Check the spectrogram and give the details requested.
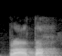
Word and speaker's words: प्रातः: हमेशा स्वर होगा, तो जैसे प्रातः जब लिखा है प्रातः, तो यहाँ पर इसका उच्चारण हा की तरह करते हैं, ये वाला आ इसमें मिल गया तो क्या बोलेंगे? हा, प्रातः।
